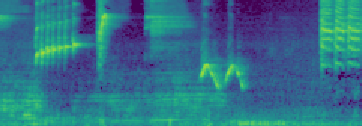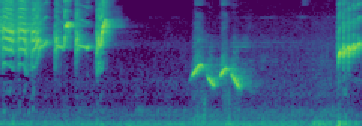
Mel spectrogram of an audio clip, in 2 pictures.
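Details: Young wild Bornean green magpie, moulting from juvenile to adult plumage, singing its natural song: sharp rising whistles, a pair of looping slurred notes, and a dense burst of high chattering notes, with pauses between phrases and faint low background noise.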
